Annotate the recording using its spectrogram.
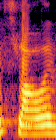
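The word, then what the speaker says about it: flower: ई एक वोवेल है, इसलिए हम यहाँ पे OW को आउ प्रोनाउंस करेंगे, औ। जैसे कि देखिए यहाँ पे है औ, और ER का हो जाएगा अर। किसी भी वर्ड के लास्ट में अगर ER आता है तो इसको हम अर प्रोनाउंस करेंगे, अर।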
